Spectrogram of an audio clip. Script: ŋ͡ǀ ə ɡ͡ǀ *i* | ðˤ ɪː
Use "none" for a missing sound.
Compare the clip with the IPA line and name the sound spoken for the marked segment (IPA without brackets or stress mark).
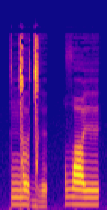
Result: ɪ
